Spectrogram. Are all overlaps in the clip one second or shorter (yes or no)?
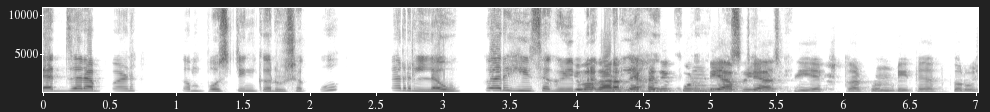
no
